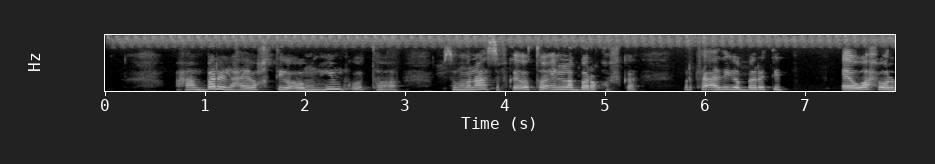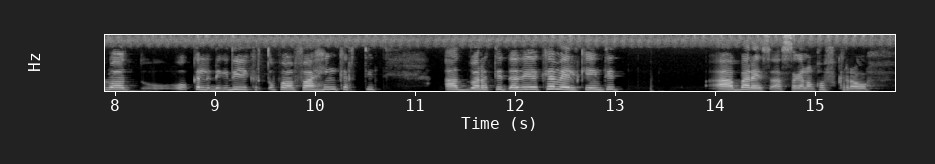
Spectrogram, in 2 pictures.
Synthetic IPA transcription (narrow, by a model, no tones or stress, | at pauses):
wɑħɑːnbɐɾɪlɐɦɐjwɑqt̪ʰɪɣɐɔːmʊɦiːmkʰʊʊt̪ʰɐɦɔ | sɐmʊnaːsɐbkʰɐʊt̪ʰɐɦɔɪnlɐbɐɾɔqɔfkʰɐ | mɐrkʰɐːðɪɣɐbɐɾɐt̪ʰɪd̪̚ | ɛːwɑħwɑlbɐːd̪ʊkʰɐlɐɖɪɡɖɪɣɪkʰɐrt̪ʰɔfaːnfaːɦɪŋkʰɐrt̪ʰɪd̪̚ | ʔaːd̪̚bɐɾɐt̪ʰɪd̪ɐðɪɣɐkʰɐmɛːlkʰɛːnt̪ɪd̪̚ | aːbɐɾɛjsɐːsɐɣɐnɐqɔfkʰɐrɐβɔ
